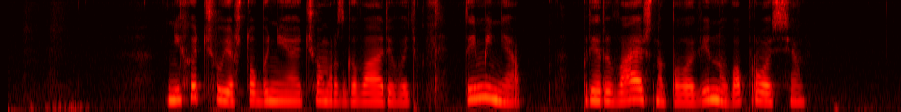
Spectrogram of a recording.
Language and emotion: Russian, neutral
